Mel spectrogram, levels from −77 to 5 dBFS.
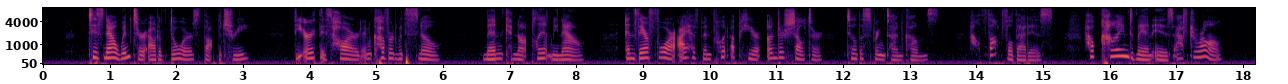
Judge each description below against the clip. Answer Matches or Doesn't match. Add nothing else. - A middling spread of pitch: Matches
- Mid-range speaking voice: Doesn't match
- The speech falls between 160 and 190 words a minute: Doesn't match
